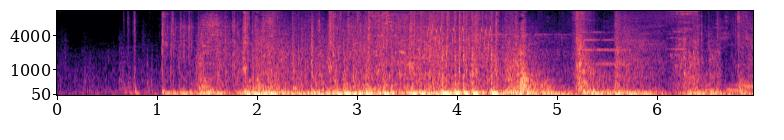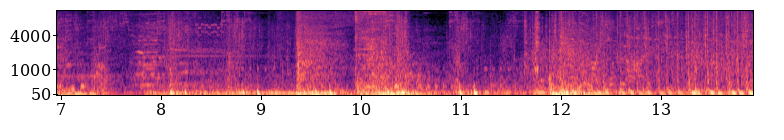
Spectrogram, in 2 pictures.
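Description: Heavy guns fire in rapid, roaring bursts.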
